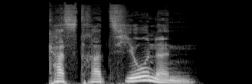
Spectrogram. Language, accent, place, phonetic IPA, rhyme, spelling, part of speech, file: German, Germany, Berlin, [kastʁaˈt͡si̯oːnən], -oːnən, Kastrationen, noun, De-Kastrationen.ogg
- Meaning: plural of Kastration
